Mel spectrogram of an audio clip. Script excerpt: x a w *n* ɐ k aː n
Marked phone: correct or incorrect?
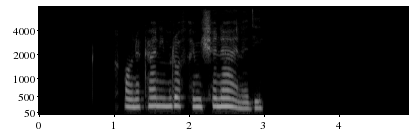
correct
